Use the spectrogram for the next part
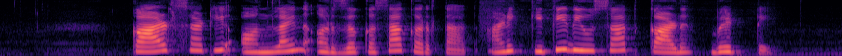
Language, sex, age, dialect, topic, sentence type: Marathi, female, 36-40, Standard Marathi, banking, question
